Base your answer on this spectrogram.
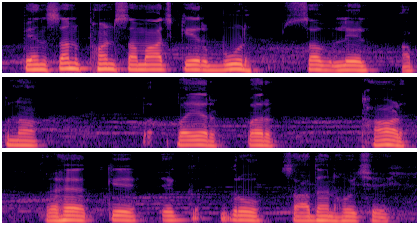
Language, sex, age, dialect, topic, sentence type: Maithili, male, 41-45, Bajjika, banking, statement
